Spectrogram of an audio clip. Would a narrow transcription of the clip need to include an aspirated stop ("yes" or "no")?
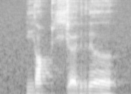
no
